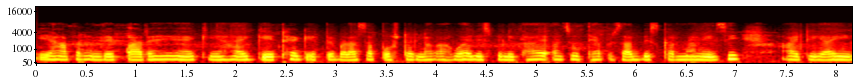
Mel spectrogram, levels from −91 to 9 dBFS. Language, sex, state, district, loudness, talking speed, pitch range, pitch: Hindi, female, Uttar Pradesh, Jalaun, -16 LUFS, 205 wpm, 195-210 Hz, 200 Hz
